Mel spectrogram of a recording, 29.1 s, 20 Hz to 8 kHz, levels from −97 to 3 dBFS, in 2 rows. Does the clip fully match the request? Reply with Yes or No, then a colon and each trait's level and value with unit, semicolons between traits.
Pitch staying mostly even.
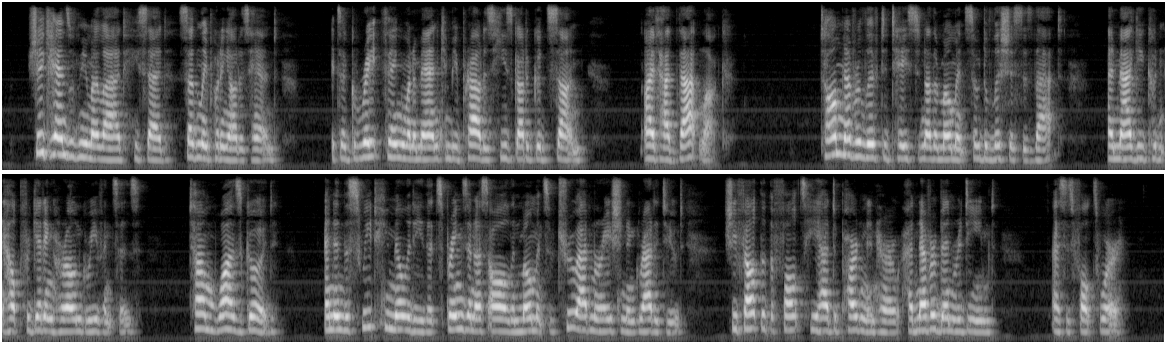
Yes: narrow, 2.3 semitones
